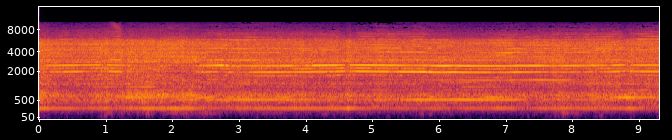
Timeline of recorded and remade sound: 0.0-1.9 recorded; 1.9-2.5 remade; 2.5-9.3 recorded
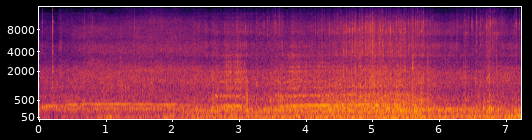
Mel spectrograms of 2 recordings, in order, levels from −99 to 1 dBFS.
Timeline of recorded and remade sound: 0.0-4.7 recorded; 4.7-5.5 remade; 5.5-7.2 recorded

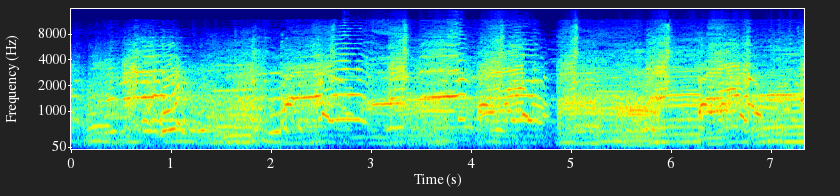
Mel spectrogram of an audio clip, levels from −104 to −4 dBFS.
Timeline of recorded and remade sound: 0.0-1.9 recorded; 1.9-3.2 remade; 3.2-6.2 recorded; 6.2-6.8 remade; 6.8-7.3 recorded

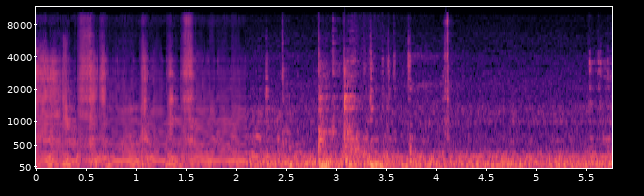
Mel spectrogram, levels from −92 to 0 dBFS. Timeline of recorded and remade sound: 0.0-2.1 remade; 2.1-5.8 recorded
